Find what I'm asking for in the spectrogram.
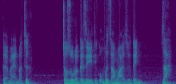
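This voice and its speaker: A man voicing a blunt young male exorcist who speaks gruffly and urgently. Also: lowish voice, big pitch swings, measured pace, faint music behind.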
